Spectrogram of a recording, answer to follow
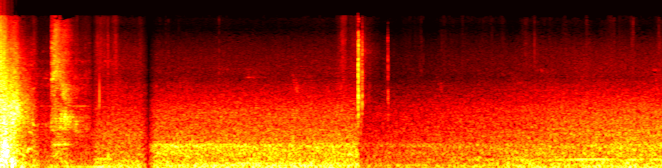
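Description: A loud gunshot sound effect right at the start, followed by a second, weaker blast a moment later. A sharp click comes about four and a half seconds in, over steady outdoor background noise.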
